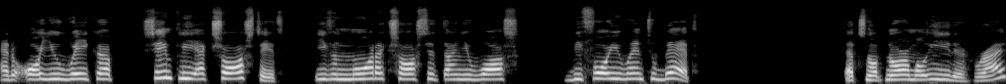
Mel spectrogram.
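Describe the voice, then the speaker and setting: A woman with a Dutch accent, high-pitched yet dark and mellow in tone, with ordinary pitch variation, a fairly slow pace, long, frequent pauses, and a dry, close sound with no echo. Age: 40s. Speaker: spiritual vlogger. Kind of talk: personal vlog monologue. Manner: halting, many fillers.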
